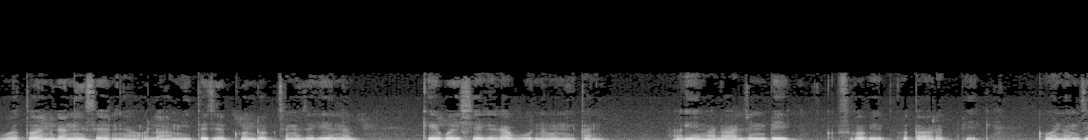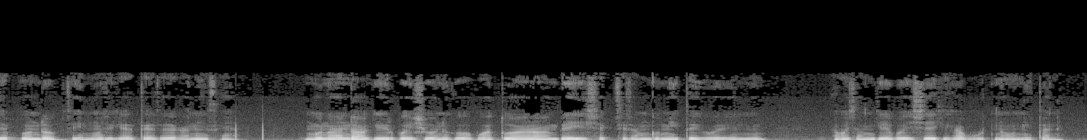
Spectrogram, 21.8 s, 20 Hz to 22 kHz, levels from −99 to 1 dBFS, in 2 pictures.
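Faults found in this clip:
MP3 compression, throughout: treble gone above 10.6 kHz, watery swirl on speech and chirpy, metallic s sounds. Likely an MP3 encoder starved of bits, which fits roughly 40 kbps, cutting the top band and dropping weak frequency lines frame to frame.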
